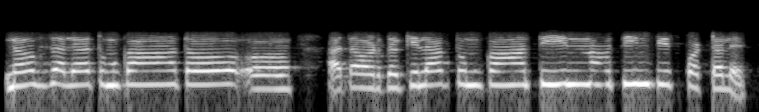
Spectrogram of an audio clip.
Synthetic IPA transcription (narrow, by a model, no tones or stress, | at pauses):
nəɡd͡zʱaljat̪umkãt̪ɔ | at̪ãəɾd̪ʱəkilak̚t̪umkãt̪iːnːəʋt̪iːnpiːspəɽʈəlɛ̃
